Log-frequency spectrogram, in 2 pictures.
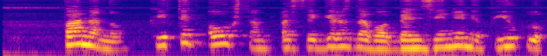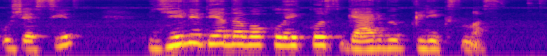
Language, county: Lithuanian, Tauragė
